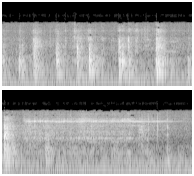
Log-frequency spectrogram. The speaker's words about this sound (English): Well, the door's open. Should we go in?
